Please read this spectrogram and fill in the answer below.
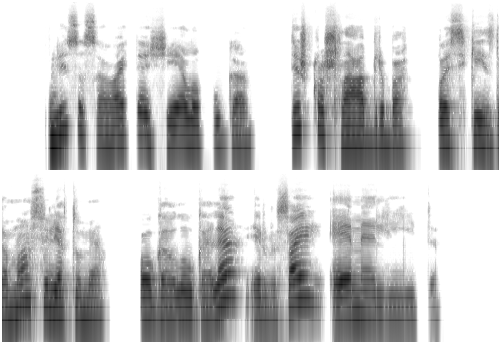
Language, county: Lithuanian, Klaipėda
